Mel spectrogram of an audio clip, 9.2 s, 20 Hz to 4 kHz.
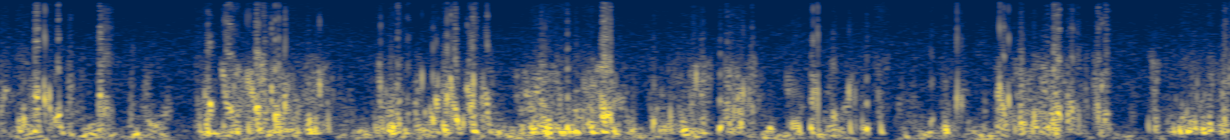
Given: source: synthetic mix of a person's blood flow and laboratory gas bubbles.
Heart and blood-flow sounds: Doppler ultrasound of blood flow; precordium
0.00-0.58 s: bubbles
0.71-0.88 s: bubbles
1.46-2.50 s: bubbles
2.77-3.09 s: bubbles
3.13-3.73 s: bubbles
3.79-4.70 s: bubbles
4.87-5.71 s: bubbles
5.87-6.18 s: bubbles
6.23-6.31 s: bubbles
6.33-6.67 s: bubbles
6.96-7.02 s: bubbles
7.05-7.25 s: bubbles
7.43-8.36 s: bubbles
8.59-9.23 s: bubbles
From the record:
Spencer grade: 4 (maximum detectable bubble signal sounding continuously throughout systole and diastole of every cardiac period, and overriding the amplitude of the normal cardiac signals); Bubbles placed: only in the low amplitude regions of the cardiac cycle

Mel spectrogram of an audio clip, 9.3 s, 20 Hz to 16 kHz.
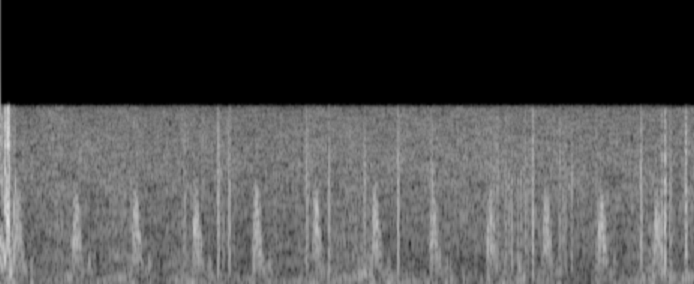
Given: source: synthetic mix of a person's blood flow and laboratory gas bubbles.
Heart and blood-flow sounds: Doppler ultrasound of blood flow; subclavian vein
0.00-0.24 s: bubbles
From the record:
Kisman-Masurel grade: 123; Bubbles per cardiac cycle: 1 to 2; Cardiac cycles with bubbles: 10 to 50%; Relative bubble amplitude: loud (0.450 to 0.775); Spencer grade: 2 (many but less than half of the cardiac periods contain bubble signals, singularly or in groups); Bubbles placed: anywhere in the cardiac cycle

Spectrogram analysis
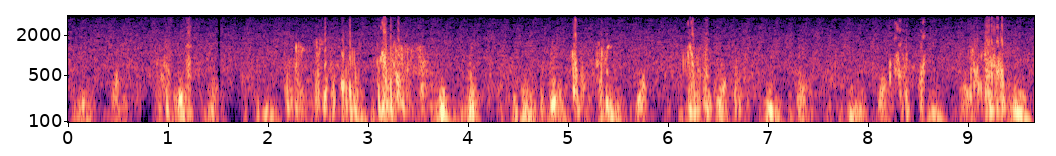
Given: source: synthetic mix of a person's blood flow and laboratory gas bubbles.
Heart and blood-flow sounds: Doppler ultrasound of blood flow; precordium
0.46-0.53 s: bubbles
0.96-1.04 s: bubbles
1.16-1.26 s: bubbles
2.15-2.94 s: bubbles
3.05-3.61 s: bubbles
4.71-4.77 s: bubbles
5.00-5.20 s: bubbles
5.26-5.45 s: bubbles
6.12-6.56 s: bubbles
6.66-6.75 s: bubbles
8.19-8.43 s: bubbles
8.50-8.59 s: bubbles
8.96-9.49 s: bubbles
From the record:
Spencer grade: 3 (all of the cardiac periods contain showers or single bubble signals, but not dominating or overriding the cardiac motion signals); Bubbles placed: anywhere in the cardiac cycle

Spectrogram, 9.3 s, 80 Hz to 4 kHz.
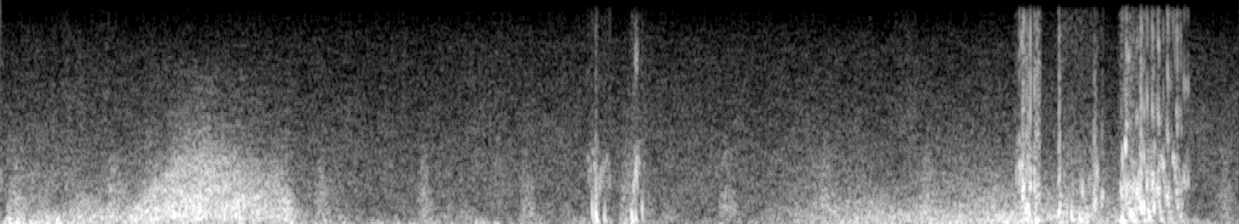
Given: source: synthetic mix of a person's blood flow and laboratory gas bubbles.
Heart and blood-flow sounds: Doppler ultrasound of blood flow; subclavian vein
4.41-4.58 s: bubbles
4.71-4.86 s: bubbles
7.61-8.27 s: bubbles
8.38-8.92 s: bubbles
From the record:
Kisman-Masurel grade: 222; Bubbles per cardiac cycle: several, 3 to 8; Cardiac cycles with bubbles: 10 to 50%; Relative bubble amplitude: moderate (0.250 to 0.450); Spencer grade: 2 (many but less than half of the cardiac periods contain bubble signals, singularly or in groups); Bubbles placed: anywhere in the cardiac cycle

